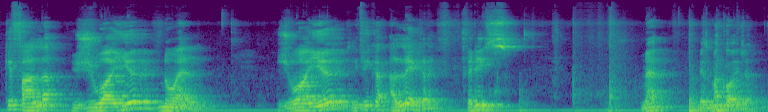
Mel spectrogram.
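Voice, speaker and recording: Older guy, unhurried teacher who keeps explaining, very echoey recording. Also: mid-range voice, darkish tone. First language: Italian. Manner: chatty, explains at length, ends points with a questioning tag. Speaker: language teacher. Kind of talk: relaxed spoken lesson. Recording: very echoey room.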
